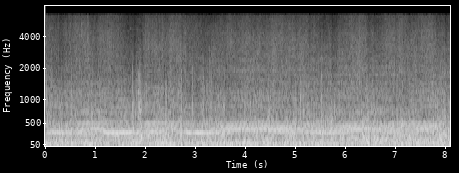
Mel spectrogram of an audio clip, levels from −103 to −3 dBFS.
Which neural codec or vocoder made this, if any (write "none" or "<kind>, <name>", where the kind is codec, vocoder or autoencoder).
none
